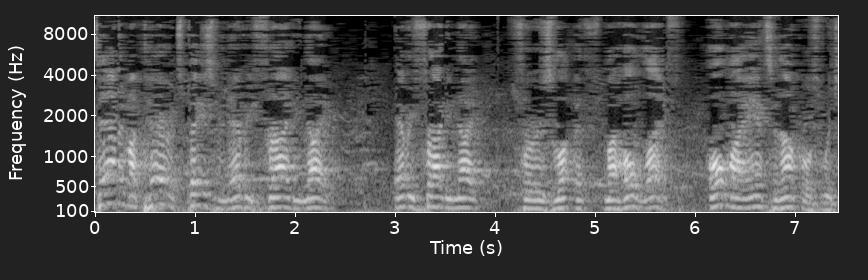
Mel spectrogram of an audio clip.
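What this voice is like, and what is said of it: New York accent. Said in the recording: “I have a kind of a New York accent, but there's a tiny little southern accent ... I'm from South Philadelphia”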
